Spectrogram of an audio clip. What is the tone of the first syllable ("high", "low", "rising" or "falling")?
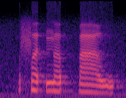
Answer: low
